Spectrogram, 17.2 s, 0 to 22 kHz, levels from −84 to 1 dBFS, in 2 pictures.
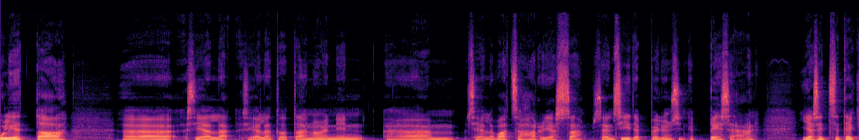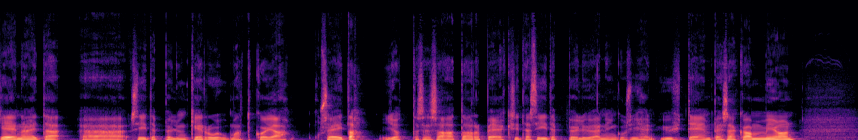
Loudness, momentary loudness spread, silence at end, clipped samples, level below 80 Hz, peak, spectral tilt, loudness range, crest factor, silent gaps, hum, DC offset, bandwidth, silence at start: -24 LUFS; 9 LU; 0.2 s; under 0.1%; -54 dBFS; -2 dBFS; -5.5 dB/octave; 3 LU; 22 dB; none; none; under 0.1%; 16.5 kHz; 0 s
